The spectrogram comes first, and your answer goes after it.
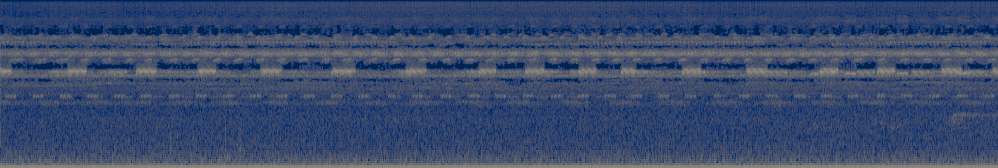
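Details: Crickets in a park on an evening, a steady chorus of high chirping with several overlapping callers pulsing continuously, soft broadband background hiss underneath.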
